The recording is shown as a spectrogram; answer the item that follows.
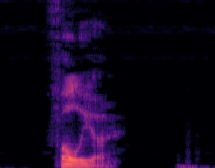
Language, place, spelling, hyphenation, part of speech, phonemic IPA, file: English, Queensland, folio, fo‧lio, noun / verb, /ˈfəʉliˌəʉ/, En-au-folio.ogg
- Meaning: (noun) 1. A leaf of a book or manuscript 2. A page of a book, that is, one side of a leaf of a book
